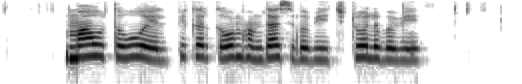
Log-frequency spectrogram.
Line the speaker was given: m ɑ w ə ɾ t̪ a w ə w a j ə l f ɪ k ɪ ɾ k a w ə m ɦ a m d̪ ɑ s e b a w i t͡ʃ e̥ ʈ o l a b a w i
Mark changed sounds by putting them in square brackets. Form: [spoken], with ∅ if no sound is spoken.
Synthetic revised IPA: m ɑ w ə ɾ t̪ a w ə w a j ə l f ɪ k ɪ ɾ k a w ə m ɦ a m d̪ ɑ s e b a w i t͡ʃ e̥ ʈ o l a b a w i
